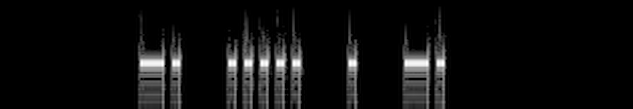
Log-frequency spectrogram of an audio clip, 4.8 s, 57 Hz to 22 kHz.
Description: Morse code, heard as a keyed tone, about 19 wpm, spaced as for 14 wpm, 700 Hz. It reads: N5EN
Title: 122 Lesson 20g - Number 3 - Call Signs 20wpm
